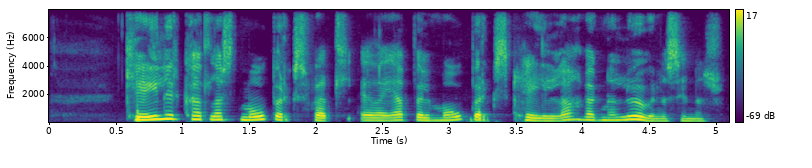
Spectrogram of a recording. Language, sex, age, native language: Icelandic, female, 40-49, Icelandic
